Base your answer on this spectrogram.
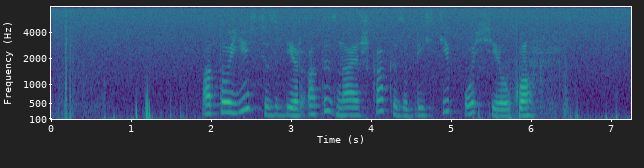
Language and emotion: Russian, neutral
